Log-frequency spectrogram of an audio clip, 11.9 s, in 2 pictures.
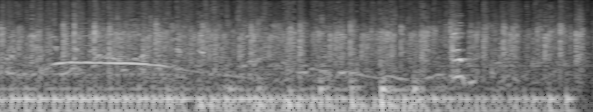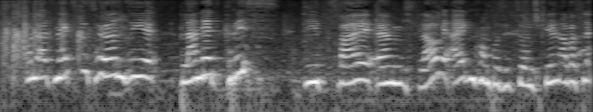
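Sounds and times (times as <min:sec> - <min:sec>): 
audience applause: 0:00.0 - 0:06.6
speech: 0:06.5 - 0:11.8.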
